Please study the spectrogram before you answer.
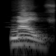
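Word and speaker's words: knee: এটার উচ্চারণ কি হবে যেহেতু কে আর এন একসাথে বসে তাইলে এটার উচ্চারণ হবে নি কারণ হচ্ছে কি কে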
